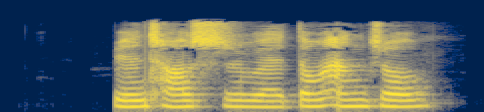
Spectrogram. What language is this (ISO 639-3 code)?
zho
